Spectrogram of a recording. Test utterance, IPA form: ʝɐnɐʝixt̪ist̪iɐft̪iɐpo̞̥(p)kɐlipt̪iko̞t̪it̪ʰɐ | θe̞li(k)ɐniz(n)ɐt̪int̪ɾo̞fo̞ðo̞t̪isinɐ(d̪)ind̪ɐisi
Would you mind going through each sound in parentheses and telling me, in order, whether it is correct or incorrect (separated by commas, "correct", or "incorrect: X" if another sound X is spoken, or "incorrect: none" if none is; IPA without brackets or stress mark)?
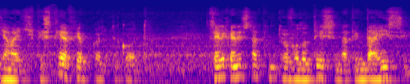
incorrect: none, correct, correct, incorrect: t̪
